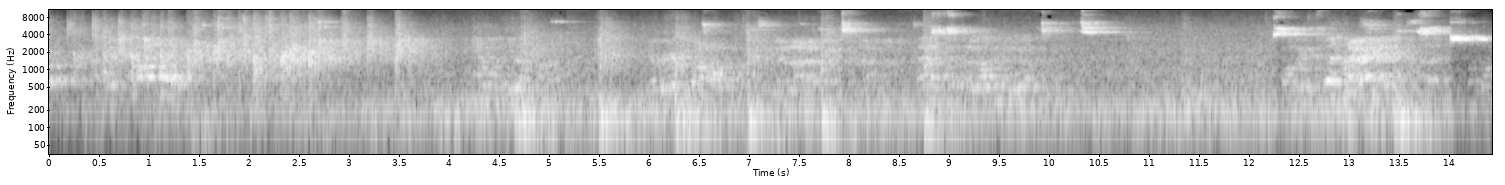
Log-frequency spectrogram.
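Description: A basketball bounced on a hardwood gym floor in irregular dribbles, with short high sneaker squeaks on the court.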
